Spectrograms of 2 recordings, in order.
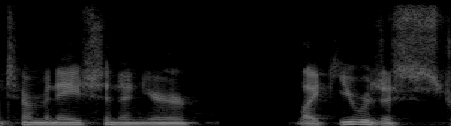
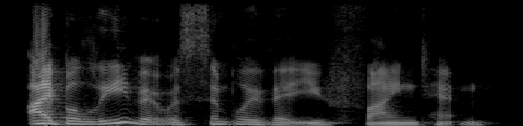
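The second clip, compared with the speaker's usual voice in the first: ordinary talk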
